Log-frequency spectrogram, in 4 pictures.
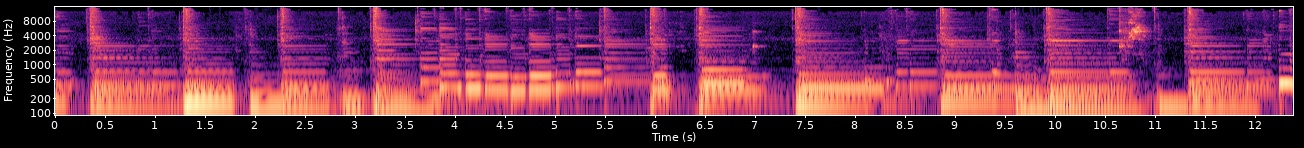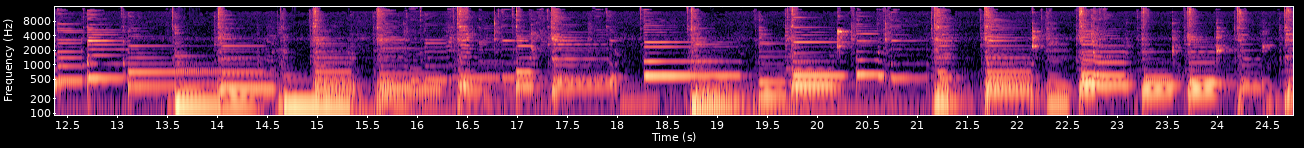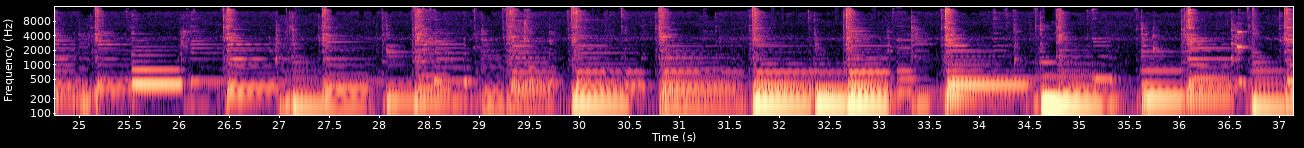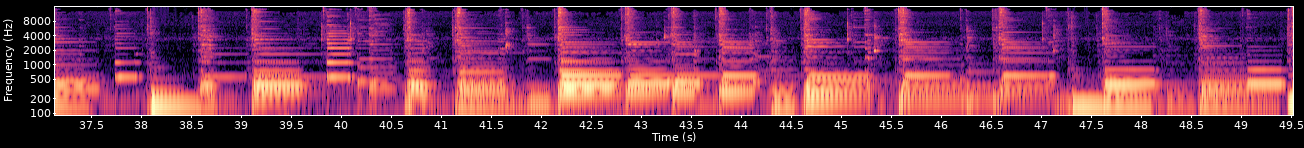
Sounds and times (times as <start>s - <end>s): Acoustic guitar: 0.0s - 49.5s
Inside, small room: 0.0s - 49.5s.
